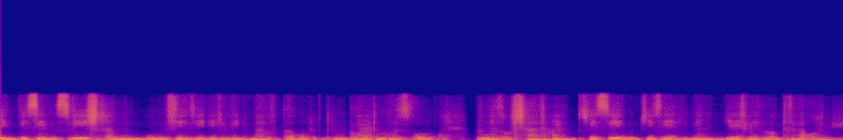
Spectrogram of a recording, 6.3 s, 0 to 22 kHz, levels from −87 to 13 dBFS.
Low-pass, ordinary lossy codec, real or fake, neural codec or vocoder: 7.2 kHz; MP3, 64 kbps; fake; codec, 16 kHz, 0.5 kbps, FreqCodec, smaller model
